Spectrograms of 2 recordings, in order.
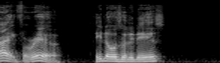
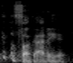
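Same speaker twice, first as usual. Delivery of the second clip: muttered dismissal; 10 semitones lower, 12 dB quieter than usual. Real, not acted.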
